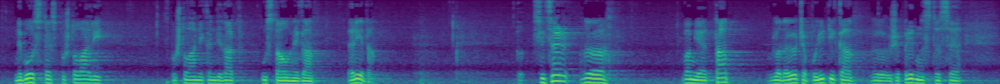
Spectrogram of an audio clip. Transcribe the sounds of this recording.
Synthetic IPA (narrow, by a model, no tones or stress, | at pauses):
nɛboːst̪ɛspɔʃt̪ɔʋaːli | spɔʃt̪ɔʋaːnikand̪id̪aːt̪ust̪awnɛɡa | ɾeːd̪a̰ | sit̪sɛɾ | ʋamjɛt̪aː | ʋlad̪ajoːt͡ʃapɔliːt̪ikaʒɛpɾeːd̪nst̪ɛsɛ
